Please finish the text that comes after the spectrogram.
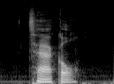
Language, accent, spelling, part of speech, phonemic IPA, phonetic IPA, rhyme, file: English, US, tackle, noun / verb, /ˈtækəl/, [ˈtʰækɫ̩], -ækəl, En-us-tackle.ogg
- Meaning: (noun) 1. A device for grasping an object and an attached means of moving it, as a rope and hook 2. A block and tackle 3. Clothing 4. Equipment (rod, reel, line, lure, etc.) used when angling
